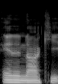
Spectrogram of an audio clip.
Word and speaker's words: Anunnaki: I do know Anunnaki is how you pronounce it.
